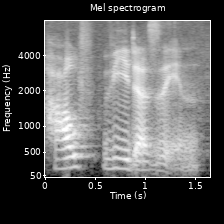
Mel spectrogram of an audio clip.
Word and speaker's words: auf Wiedersehen: ce ne andiamo il nostro a offrirà zen auf wiedersehen auf wiedersehen occhio perché si dice tanto ma si pronuncia sempre molto male house a rivedersi vide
